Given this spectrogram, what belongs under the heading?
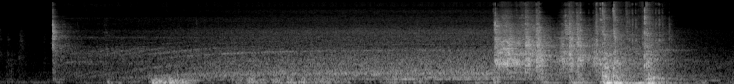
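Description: A Mopar 580 stroker V8 fed by a Quick Fuel 1150 carburetor cranks and fires, with a sharp bang at the start, then a rumbling run and a louder burst of revving near the end, loud and close, no talk.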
